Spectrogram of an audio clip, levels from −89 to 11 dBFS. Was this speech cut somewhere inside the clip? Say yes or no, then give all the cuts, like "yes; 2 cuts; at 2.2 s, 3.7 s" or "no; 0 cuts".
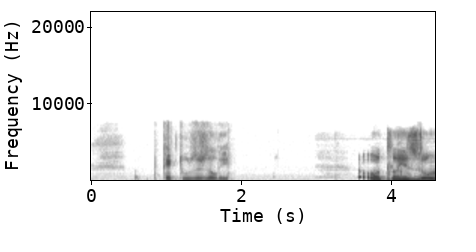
no; 0 cuts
